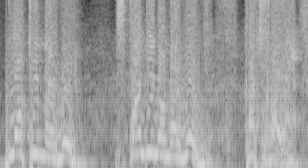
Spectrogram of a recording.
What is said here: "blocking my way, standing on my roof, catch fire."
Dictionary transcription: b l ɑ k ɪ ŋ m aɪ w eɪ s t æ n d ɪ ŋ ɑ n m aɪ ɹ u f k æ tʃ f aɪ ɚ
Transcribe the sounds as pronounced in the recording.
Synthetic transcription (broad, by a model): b l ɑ k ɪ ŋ m aɪ w eɪ s t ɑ n d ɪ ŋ ɑ n m aɪ w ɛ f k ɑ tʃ f aɪ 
